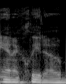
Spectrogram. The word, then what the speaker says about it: Anacleto: Did I pronounce that right, Kris? It's actually Anacleto, but Anacleto.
